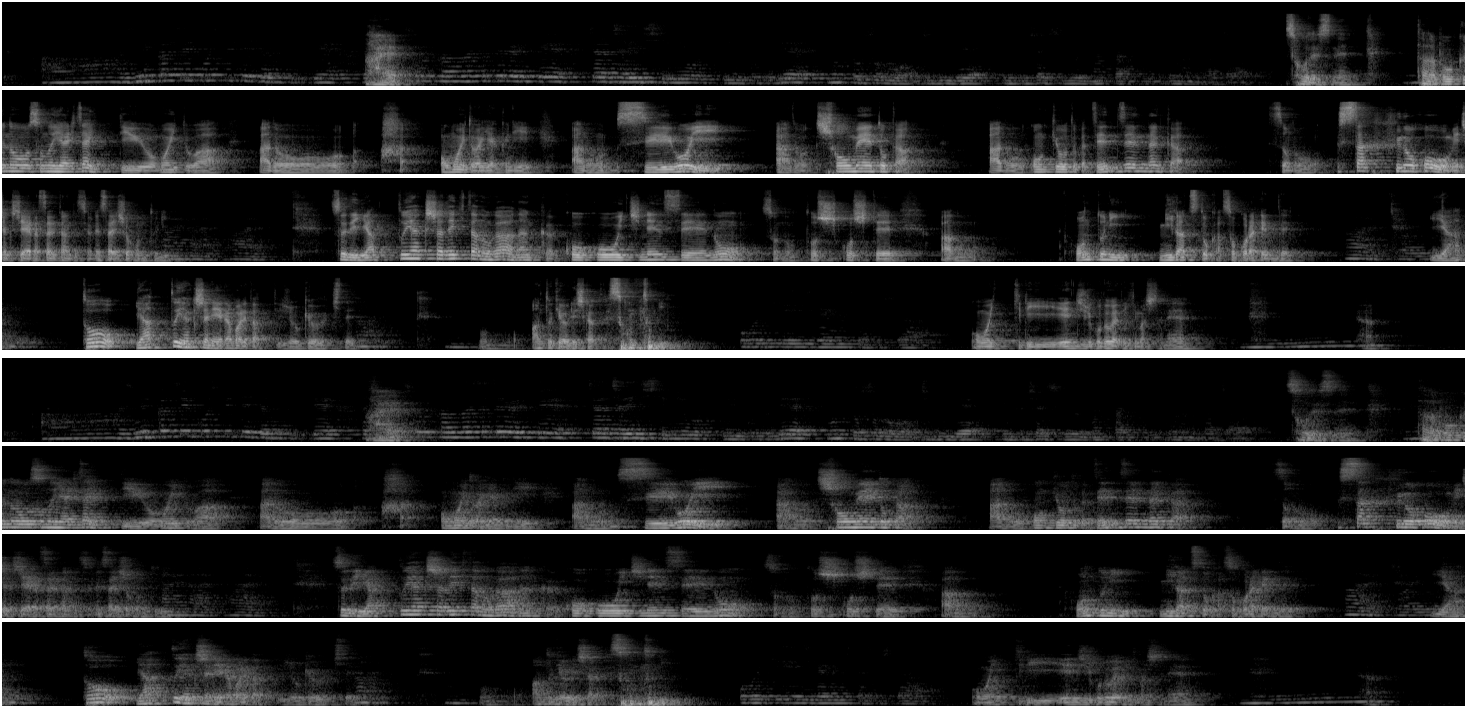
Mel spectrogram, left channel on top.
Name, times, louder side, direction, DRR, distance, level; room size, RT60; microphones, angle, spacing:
voice 1, 0.4-12.5 14.0-14.6 17.5-17.7 20.7-20.9 30.8-31.9 37.5-37.7 42.7-44.2 47.4-47.7 48.3-48.6 51.3-53.1 56.3-57.6, right 1 dB, 80° right, -3 dB, 1.0 m, -48 dB
voice 2, 3.6-4.0 12.8-13.8 14.2-16.8 17.2-18.0 18.4-18.7 19.0-21.8 22.4-23.7 24.5-26.5 27.3-30.9 32.2-39.0 40.0-40.5 40.8-42.2 43.5-43.8 44.7-47.4 48.0-48.2 48.7-50.6 53.6-55.8 56.4-56.5 57.5-57.6, left 5 dB, 80° left, 7 dB, 0.3 m, -30 dB
3.5 x 2.9 x 2.6 m, 1.0 s
head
